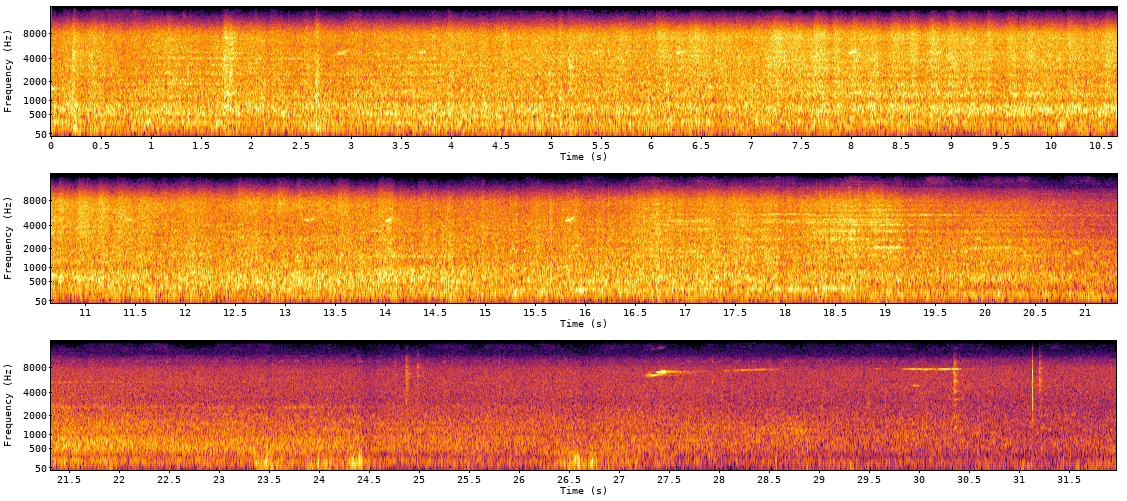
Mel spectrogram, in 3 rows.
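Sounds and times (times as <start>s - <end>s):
train wheels running over rails: 0.0s - 21.8s.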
